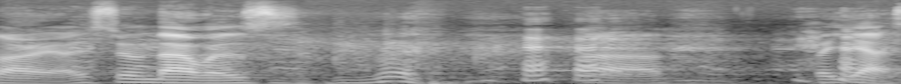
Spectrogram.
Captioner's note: laughter and applause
